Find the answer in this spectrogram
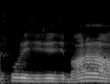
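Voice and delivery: ordinary delivery

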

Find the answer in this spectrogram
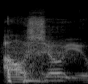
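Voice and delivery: barely-there, hushed, soft whisper. Narrating a figure emerging from the shadows to speak: whispering as Chuck. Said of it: "just whispers in there".

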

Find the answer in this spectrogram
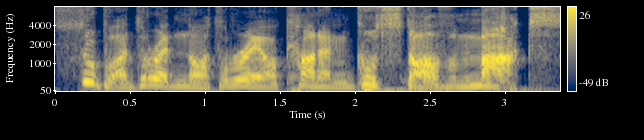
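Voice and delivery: loose, loud put-on Russian accent. Reading out a card name, the speaker repeats it in a Russian-y accent. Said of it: "but in, like, a Russian-y accent".

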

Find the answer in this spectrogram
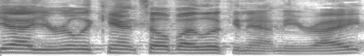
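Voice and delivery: teasing, tongue-in-cheek, quick joking tone. Speaker retells what they said to a man, retelling own joking remark. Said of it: "kind of jokingly was like".

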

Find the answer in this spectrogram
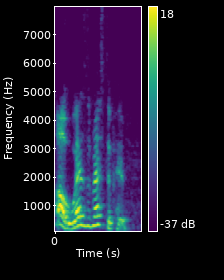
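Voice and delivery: normal talking voice

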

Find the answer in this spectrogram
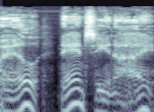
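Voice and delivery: put-on voice of an old politician. Doing an impression after talking about repeated speeches: Ronald Reagan impression. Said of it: "I can finally do my Ronald Reagan impression".

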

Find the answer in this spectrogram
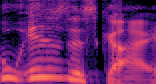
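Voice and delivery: high, slow, gasping, incredulous disbelief.

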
